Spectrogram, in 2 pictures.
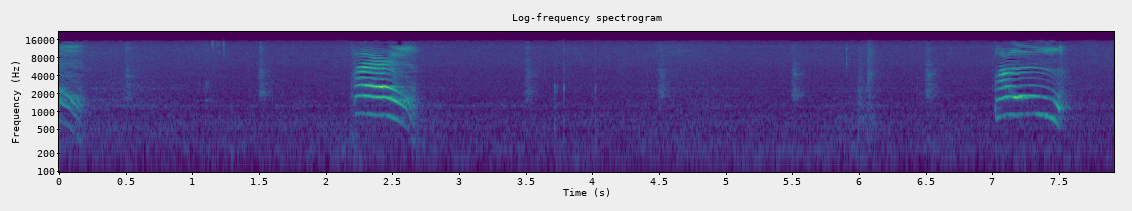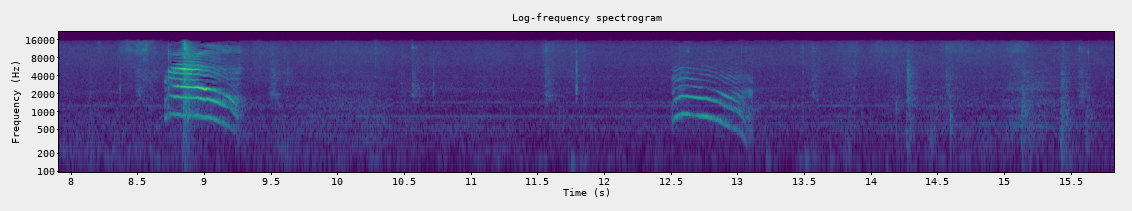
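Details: Indoors, the foster kitten Momiji makes cute threats to push another kitten, Kuromame, off the man's lap she favours: four separate high meows that drop in pitch, spaced unevenly over the quiet stretch.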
